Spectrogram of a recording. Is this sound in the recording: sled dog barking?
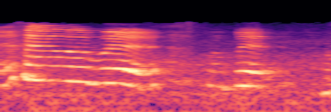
no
